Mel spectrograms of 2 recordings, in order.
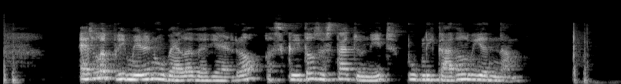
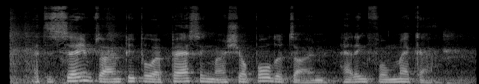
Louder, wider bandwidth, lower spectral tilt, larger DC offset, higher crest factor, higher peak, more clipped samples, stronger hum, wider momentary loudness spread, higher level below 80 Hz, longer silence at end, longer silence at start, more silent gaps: first, -14 LUFS vs -28 LUFS; second, 7.4 kHz vs 16.5 kHz; about the same, -6 dB/octave vs -5.5 dB/octave; neither; about the same, 14 dB vs 18 dB; first, 0 dBFS vs -10 dBFS; neither; neither; first, 20 LU vs 9 LU; about the same, -52 dBFS vs -50 dBFS; first, 0.35 s vs 0.05 s; about the same, 0.05 s vs 0.1 s; neither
